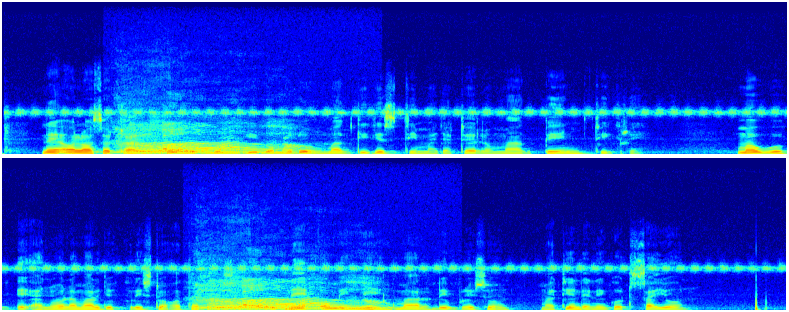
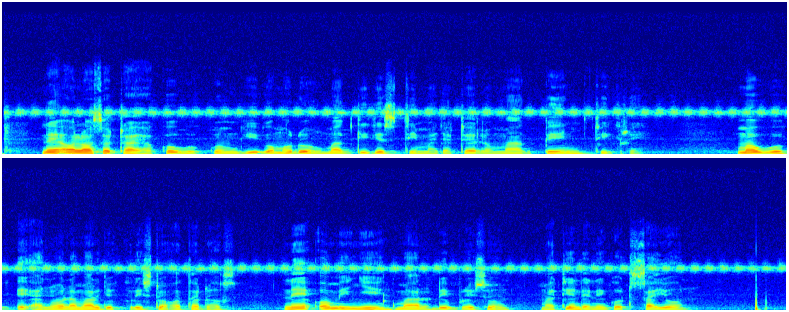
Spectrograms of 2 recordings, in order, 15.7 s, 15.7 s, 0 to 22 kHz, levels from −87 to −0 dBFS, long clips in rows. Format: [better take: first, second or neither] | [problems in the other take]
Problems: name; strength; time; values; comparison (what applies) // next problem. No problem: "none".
second | background sound (Crowd / Gasp); 1 dB below the speech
